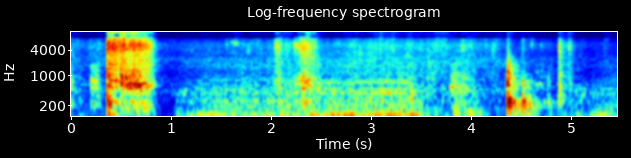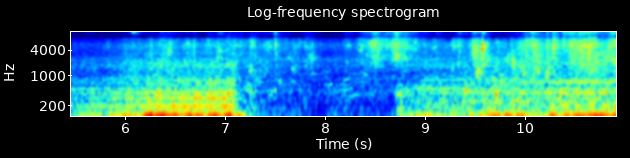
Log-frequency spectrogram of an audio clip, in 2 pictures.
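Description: Twin-tub washing machine motor humming in spells of two to three seconds, with short breaks between. Over it, wet clothes and plastic tubs are being handled: a loud rustle or splash just after the start and a sharp knock about four seconds in.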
